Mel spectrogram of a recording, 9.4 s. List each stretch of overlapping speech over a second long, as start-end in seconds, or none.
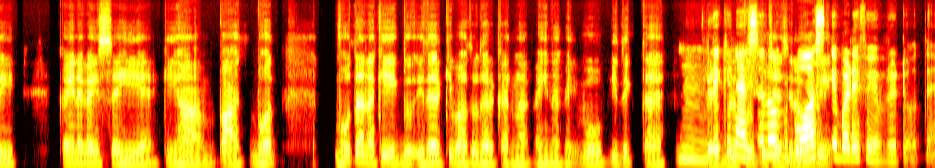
7.1-8.3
